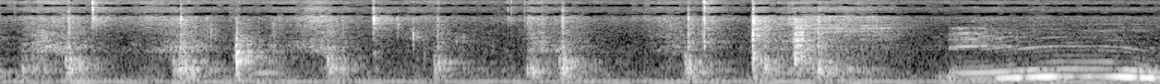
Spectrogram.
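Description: A spoon scrapes and clinks against a pan while tomato rice is mixed after the stove is switched off, with a repeating rhythm of stirring strokes and a soft residual sizzle.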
